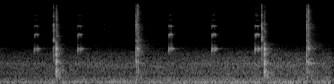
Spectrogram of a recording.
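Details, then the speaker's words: 2006 Chevy TrailBlazer 4.2L with a P0455 large EVAP leak, key on engine off: the vent valve gets 11.9V battery voltage and a ground is tapped on by hand, giving crisp clicks as the valve opens and closes properly. "i'm gonna go ahead and provide my own ground we should hear the valve open and close if it's properly working"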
